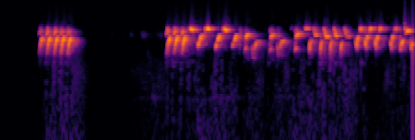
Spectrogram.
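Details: Young European goldfinches, fledglings, give a short burst of rapid buzzy chirps, fall silent for about a second, then break into a longer fluid twittering stream of chattering, slightly metallic notes that continues to the end.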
